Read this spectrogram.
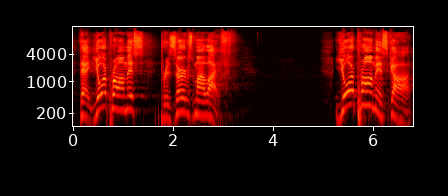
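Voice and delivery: loud, high, slow impassioned preaching; preaching at full force. Acted. Preacher exhorting the congregation over music, loud and slow. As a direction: proclaim it slowly, ringing out.

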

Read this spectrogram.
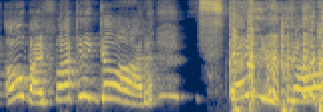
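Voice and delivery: high, slow, laughing disbelief; excited shout. Acted. Ren teasing the Arishok about his crush, laughing shout. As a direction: shriek it out between laughs. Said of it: "Ren's like".

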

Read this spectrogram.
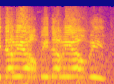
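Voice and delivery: usual speaking voice

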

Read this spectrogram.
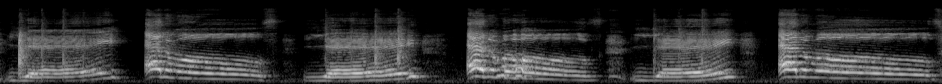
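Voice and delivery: slow, drawn-out "animals" after a low "Yay"; cheer yay animals. Shown as a demonstration. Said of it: "Let's say, "Yay, animals".

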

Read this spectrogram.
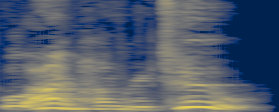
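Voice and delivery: loud troll reply; hungry troll. Acted. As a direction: answer like a greedy troll. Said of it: "said the troll".

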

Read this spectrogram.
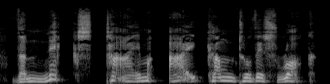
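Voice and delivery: high, loud commands; commanding boy. Acted. Mowgli ordering Shere Khan and the wolves, commanding. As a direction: lay down the law to them.

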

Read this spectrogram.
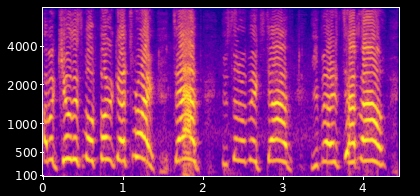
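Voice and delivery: loud, high gamer yelling; real worked-up high shouting; aggressive demanding shout. Real, not acted. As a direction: yell at the opponent to submit. Demanding opponent taps out.

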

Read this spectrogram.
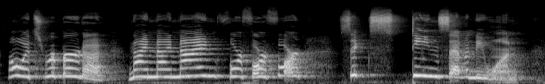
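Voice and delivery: a cheerful caller reading out her number; high caller voice. Shown as a demonstration. Caller Roberta giving her phone number, high and chirpy.

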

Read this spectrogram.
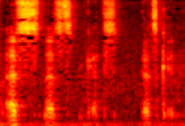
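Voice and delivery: breathy whispered aside to himself, almost silent. Real, not acted. Artist whispering to himself while checking a drawing, hushed. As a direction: drop to a whisper, just for yourself. Muttering to self over drawing.

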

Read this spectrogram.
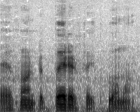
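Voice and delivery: normal talking voice

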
